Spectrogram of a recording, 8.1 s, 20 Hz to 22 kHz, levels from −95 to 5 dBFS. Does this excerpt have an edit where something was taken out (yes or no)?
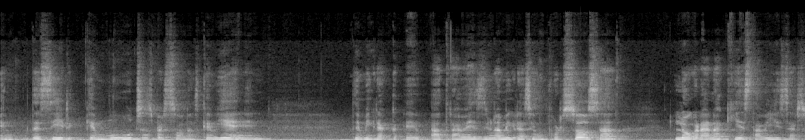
no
